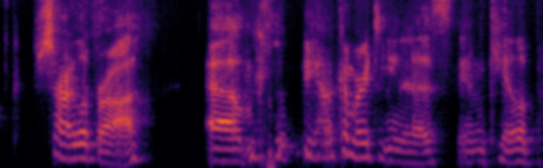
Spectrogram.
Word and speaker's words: Charlebois: Charlotte Broth.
